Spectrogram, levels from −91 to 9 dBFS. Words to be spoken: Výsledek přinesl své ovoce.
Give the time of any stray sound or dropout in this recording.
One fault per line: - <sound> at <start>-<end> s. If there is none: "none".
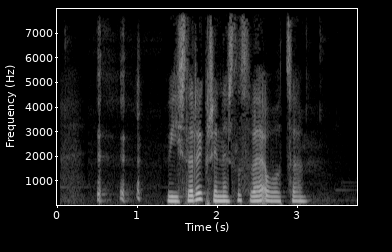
- laugh at 0.5-1.1 s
